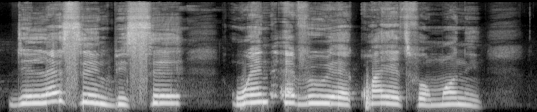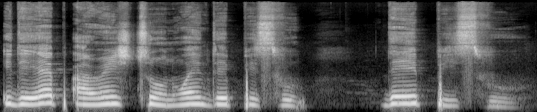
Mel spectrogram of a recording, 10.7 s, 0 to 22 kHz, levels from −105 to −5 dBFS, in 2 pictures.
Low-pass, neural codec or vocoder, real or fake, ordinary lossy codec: none; vocoder, 48 kHz, 128 mel bands, Vocos; fake; none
